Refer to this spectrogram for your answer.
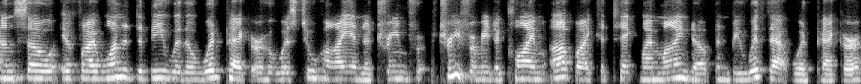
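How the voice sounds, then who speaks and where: A somewhat breathy woman's voice with a Northeastern US accent, medium pitch, fairly even intonation and a moderate pace with hardly any pauses. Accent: American, Northeastern. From US Northeast (upstate New York, Hudson Valley). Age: 80s+. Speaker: evolution biologist and futurist. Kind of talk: interview, personal storytelling.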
